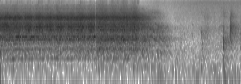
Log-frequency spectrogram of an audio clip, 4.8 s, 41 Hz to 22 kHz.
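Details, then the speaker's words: Nissan 240SX S14 with a KA24DE, cranked on the starter with spark plugs out, no spark and injectors disconnected to prime oil: fast, even, smooth high whir with no compression pulses, then winds down. Normal free cranking. "So that way the engine is just spinning, and you'll see how fast you can rotate the engine when there's no spark plugs in it."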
